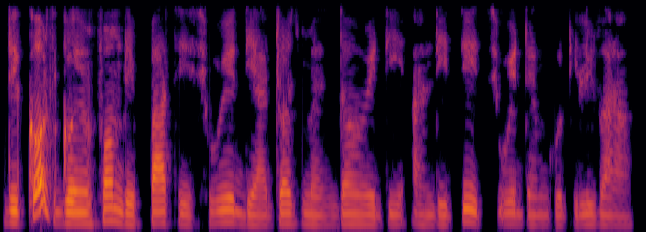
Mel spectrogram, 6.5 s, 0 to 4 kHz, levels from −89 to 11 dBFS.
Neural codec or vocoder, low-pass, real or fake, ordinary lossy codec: none; 3.6 kHz; real; none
